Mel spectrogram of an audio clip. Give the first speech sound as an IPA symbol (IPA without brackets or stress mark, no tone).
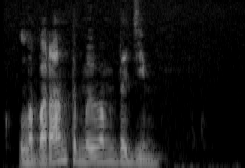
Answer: lˠ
